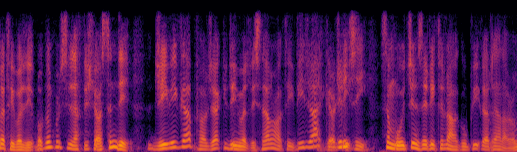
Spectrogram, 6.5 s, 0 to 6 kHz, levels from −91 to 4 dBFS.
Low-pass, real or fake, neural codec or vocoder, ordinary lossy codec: 5.4 kHz; fake; codec, 16 kHz in and 24 kHz out, 0.4 kbps, LongCat-Audio-Codec, four codebook decoder; none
